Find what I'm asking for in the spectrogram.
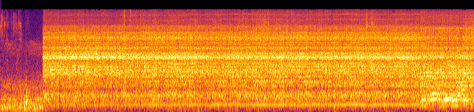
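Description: A blender whirs loud and close at full speed for about eight seconds, churning a hot smoothie with chili flakes and sriracha, then slows slightly at the end.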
